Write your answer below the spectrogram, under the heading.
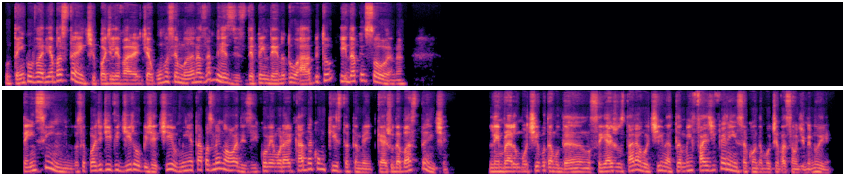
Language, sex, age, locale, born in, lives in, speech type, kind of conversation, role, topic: Portuguese, male, 35-39, pt-BR, Brazil, Portugal, read, expert-assistant, expert, Como posso criar e manter novos hábitos com sucesso?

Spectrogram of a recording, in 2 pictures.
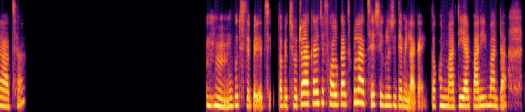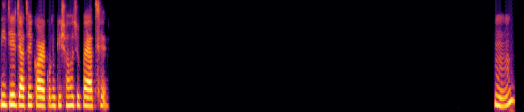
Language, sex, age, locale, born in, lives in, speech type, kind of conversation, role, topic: Bengali, female, 25-29, bn-BD, Bangladesh, Bangladesh, read, expert-assistant, asker, বাজার থেকে কেনা ফরমালিনমুক্ত ফল এবং বাড়িতে অর্গানিকভাবে উৎপাদিত ফল—খাবারের নিরাপত্তার দিক থেকে কোনটা বেশি নির্ভরযোগ্য এবং কেন?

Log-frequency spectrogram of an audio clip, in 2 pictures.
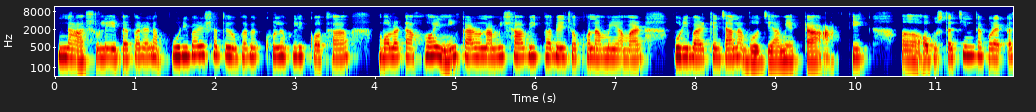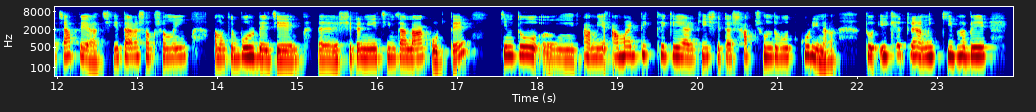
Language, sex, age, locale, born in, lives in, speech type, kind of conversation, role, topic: Bengali, female, 25-29, bn-BD, Bangladesh, Bangladesh, conversation, advice, user, আমি কীভাবে আমার লক্ষ্য এগিয়ে নেওয়ার পথে বাধাগুলো চিহ্নিত করে সমাধান তৈরি করতে পারি?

